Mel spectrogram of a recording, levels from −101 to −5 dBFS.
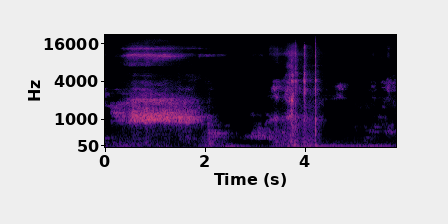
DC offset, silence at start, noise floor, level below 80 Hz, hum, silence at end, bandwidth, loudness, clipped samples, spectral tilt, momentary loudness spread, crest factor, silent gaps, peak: under 0.1%; 0 s; -77 dBFS; -78 dBFS; none; 0 s; over 20 kHz; -50 LUFS; under 0.1%; 0 dB/octave; 21 LU; 24 dB; none; -32 dBFS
